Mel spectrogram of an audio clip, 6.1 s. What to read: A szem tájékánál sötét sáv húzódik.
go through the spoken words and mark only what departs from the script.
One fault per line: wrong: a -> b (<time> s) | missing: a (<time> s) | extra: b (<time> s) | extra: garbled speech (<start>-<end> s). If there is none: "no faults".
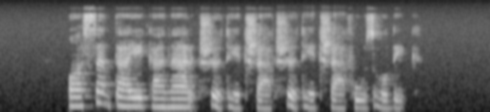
extra: sötét sáv (3.4 s)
